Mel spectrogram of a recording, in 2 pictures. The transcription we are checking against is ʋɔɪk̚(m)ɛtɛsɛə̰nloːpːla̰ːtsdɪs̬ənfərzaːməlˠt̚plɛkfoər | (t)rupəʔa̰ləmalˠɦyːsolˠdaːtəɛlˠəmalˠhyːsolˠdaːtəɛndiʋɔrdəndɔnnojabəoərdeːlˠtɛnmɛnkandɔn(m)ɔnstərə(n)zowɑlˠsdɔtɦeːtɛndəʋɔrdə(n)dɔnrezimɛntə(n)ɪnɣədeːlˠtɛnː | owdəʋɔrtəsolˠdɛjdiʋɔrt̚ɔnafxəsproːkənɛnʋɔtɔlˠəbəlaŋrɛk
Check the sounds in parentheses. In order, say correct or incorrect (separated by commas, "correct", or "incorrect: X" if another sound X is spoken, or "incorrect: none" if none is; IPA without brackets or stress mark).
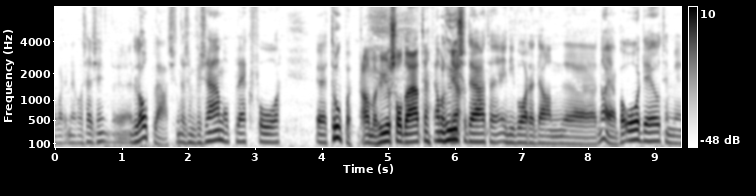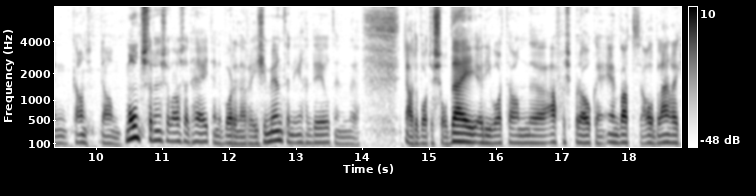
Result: incorrect: n, correct, correct, correct, correct, correct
